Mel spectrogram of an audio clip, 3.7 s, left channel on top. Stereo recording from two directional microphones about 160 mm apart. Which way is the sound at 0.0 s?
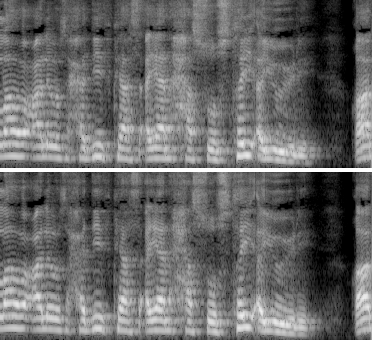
15° right (ahead or behind).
